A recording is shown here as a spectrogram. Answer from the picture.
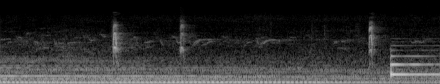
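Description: Slow ambient background music of sustained chords, moving to a new chord near the end. Faint bird chirps sit under it, and three short sharp clicks come through.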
